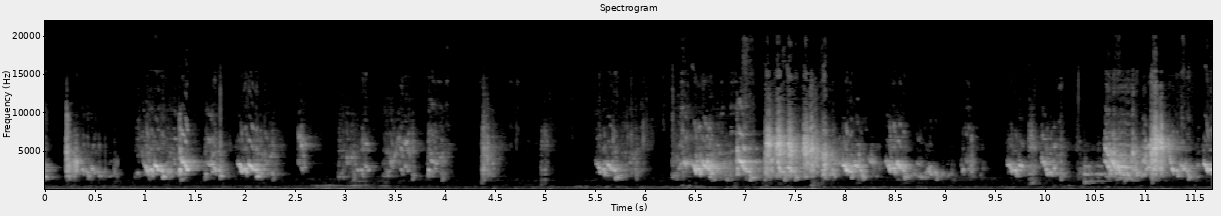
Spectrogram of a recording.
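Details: Playful pet budgie chirping in bursts of quick, raspy high notes with brief quiet gaps, the warbling growing denser and louder in the second half.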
